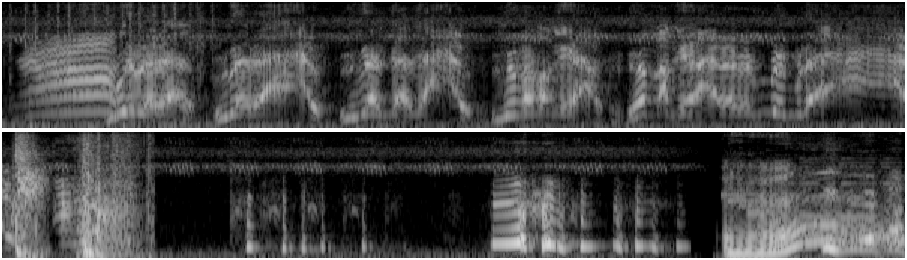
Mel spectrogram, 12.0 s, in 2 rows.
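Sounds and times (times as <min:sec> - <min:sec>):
squeaky gibberish voices: 0:00.0 - 0:06.1.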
